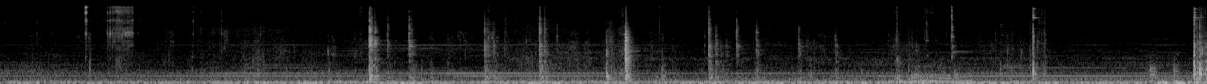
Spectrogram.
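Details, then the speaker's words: 2009 Toyota RAV4 2.4L after alternator replacement: even, quiet idle with a faint hum and no whine or squeal; the previous noise is gone and the battery is charging. "Alternator. Ayos na. Tina-charge muna natin. Yan. Hindi na hindi na, wala nang ingay."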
